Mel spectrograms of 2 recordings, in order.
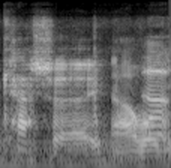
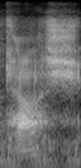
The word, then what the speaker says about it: cache: Apart from I would have said cachet. You had to sell it as Yeah, not I cash. said cachet. Yeah, I said cachet. Is that not correct? No, it's cash.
